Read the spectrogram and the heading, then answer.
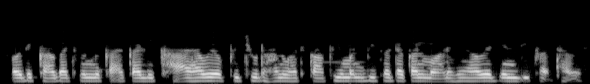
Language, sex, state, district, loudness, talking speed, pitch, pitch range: Chhattisgarhi, male, Chhattisgarh, Kabirdham, -16 LUFS, 215 wpm, 155 Hz, 150-165 Hz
